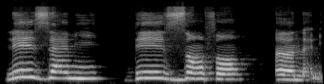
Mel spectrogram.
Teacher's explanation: you pronounce your word, the first one, the way it's supposed to be, and then you repronounce the last consonant with the following. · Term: French liaison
